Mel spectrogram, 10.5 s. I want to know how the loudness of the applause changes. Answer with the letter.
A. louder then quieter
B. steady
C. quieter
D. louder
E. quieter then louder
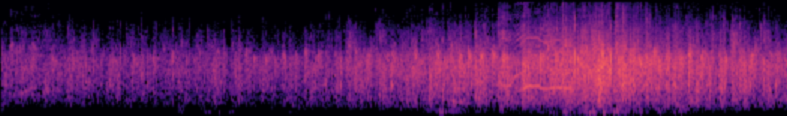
D.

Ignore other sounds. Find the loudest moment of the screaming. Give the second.
7 s.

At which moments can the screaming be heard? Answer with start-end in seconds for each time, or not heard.
0.1-0.8, 6.7-7.5.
